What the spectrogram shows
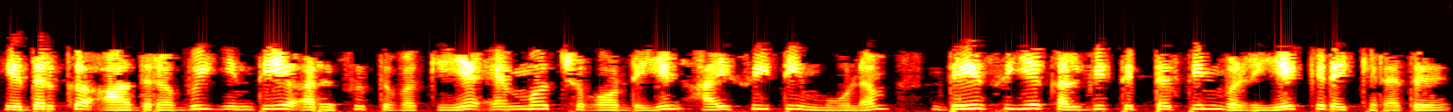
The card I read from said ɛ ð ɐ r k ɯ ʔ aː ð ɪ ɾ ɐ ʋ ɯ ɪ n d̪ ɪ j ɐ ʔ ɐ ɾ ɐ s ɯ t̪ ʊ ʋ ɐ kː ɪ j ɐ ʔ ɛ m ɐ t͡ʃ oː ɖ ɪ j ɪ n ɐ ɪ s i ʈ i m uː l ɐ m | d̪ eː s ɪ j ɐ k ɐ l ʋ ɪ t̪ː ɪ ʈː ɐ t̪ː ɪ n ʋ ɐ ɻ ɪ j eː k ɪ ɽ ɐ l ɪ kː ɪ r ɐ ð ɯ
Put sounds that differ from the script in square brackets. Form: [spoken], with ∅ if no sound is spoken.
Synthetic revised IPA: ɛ ð ɐ r k ɯ ʔ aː ð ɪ ɾ ɐ ʋ ɯ ɪ n d̪ ɪ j ɐ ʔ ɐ ɾ ɐ s ɯ t̪ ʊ ʋ ɐ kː ɪ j ɐ ʔ ɛ m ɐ t͡ʃ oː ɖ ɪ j ɪ n ɐ ɪ s i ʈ i m uː l ɐ m | d̪ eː s ɪ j ɐ k ɐ l ʋ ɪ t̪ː ɪ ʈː ɐ t̪ː ɪ n ʋ ɐ ɻ ɪ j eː k ɪ ɽ ɐ [∅] ɪ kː ɪ r ɐ ð ɯ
